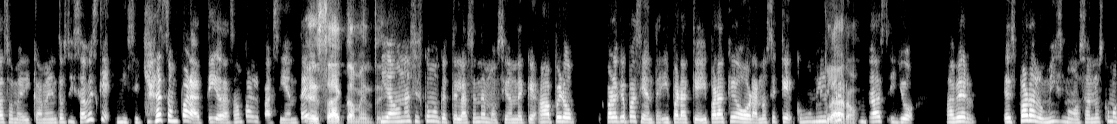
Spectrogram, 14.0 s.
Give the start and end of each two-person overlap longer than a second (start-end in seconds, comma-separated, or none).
none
